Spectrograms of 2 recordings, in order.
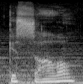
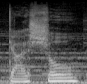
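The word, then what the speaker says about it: Gysahl: I finally learned it's pronounced Gasal, not like Gashul, or I don't know what I pronounced it before. It's Gasal.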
